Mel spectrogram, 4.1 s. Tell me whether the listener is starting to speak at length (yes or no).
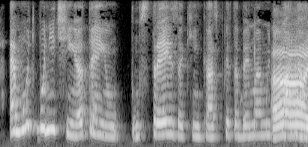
yes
